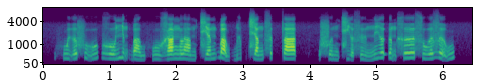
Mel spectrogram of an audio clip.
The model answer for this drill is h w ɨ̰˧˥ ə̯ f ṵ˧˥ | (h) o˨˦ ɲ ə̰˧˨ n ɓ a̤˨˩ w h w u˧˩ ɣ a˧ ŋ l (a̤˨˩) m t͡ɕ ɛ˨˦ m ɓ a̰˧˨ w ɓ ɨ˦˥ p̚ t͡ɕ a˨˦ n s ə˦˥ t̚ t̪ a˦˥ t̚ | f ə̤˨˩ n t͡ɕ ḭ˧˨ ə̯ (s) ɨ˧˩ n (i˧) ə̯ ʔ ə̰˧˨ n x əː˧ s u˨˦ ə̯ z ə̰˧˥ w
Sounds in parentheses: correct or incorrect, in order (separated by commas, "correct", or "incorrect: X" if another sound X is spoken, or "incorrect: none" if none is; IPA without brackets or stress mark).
incorrect: ɣ, correct, correct, correct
